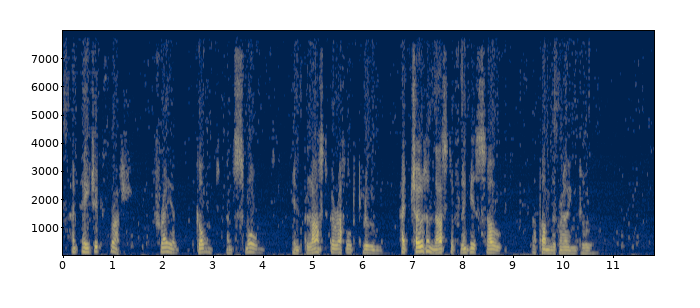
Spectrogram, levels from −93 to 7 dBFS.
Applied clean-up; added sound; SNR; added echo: classical method spectral subtraction.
